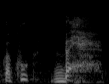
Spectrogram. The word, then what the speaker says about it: Quoicoubeh: Et vous avez remarqué, donc il prononce Kwakubé, presque avec un E accent grave H.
